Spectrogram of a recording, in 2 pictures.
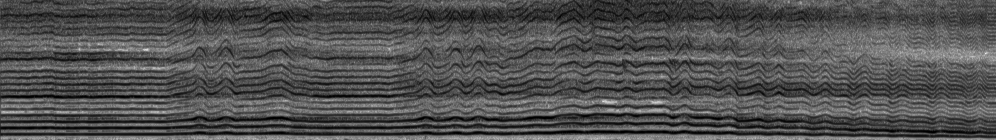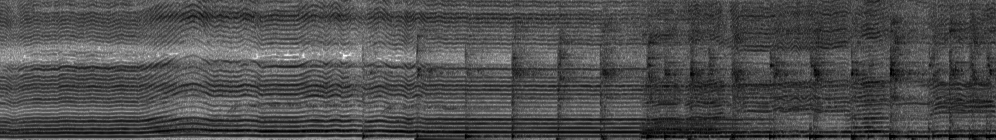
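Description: A solo female voice sings a slow, ornamented sholawat melody in hadrah al-Banjari style, unaccompanied at first and slowly falling in pitch. About ten seconds in, rebana frame drums enter with quick strikes and deep bass hits under the singing.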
